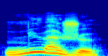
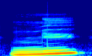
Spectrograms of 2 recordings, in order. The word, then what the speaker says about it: nuageux: Un ciel nuageux. This can be quite tricky, but take the time to nuageux. Remember, final X here, not pronounced.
